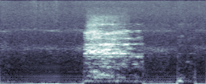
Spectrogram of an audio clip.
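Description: Near silence, with one faint breath out, like a soft sigh, about a second in.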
